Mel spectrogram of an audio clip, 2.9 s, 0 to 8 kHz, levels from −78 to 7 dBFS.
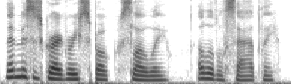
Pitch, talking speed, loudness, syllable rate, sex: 180 Hz, 165 wpm, -18 LUFS, 5.9 syllables/s, female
